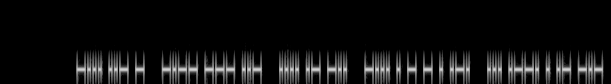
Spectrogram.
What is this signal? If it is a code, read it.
Morse code, heard as a keyed tone, about 44 wpm, 700 Hz. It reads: BUT YOU HAD BETTER SPEAK
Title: Sentences from Top 1100 Words 45wpm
